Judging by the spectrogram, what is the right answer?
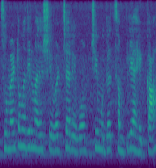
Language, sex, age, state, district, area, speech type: Marathi, female, 18-30, Maharashtra, Akola, urban, read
